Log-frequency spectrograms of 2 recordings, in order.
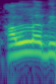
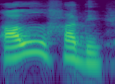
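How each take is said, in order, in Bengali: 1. ল দ্বিত্ব হয়, কোনো হ-ধ্বনি নেই। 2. ল-এর পরে হ-ধ্বনি আসে। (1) "এটা কিন্তু ভুল" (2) "আগে ল পরে হ"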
